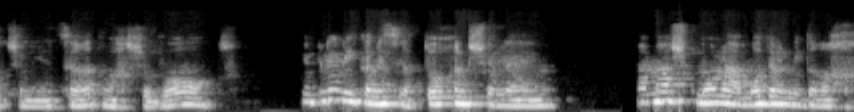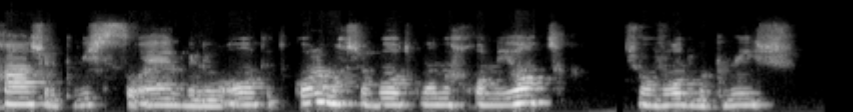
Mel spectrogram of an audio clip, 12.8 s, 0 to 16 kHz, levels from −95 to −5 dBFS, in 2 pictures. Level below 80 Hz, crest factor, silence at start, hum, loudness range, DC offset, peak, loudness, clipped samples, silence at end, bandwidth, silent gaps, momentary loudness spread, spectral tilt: -60 dBFS; 18 dB; 0 s; none; 6 LU; under 0.1%; -4 dBFS; -22 LUFS; under 0.1%; 0.5 s; 8 kHz; 4.65-4.76 s, 11.02-11.07 s; 14 LU; -7 dB/octave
